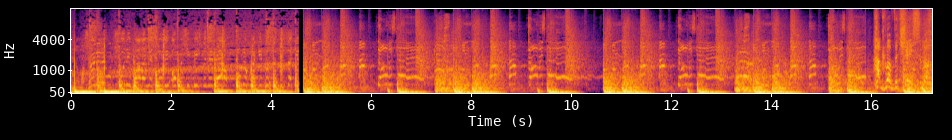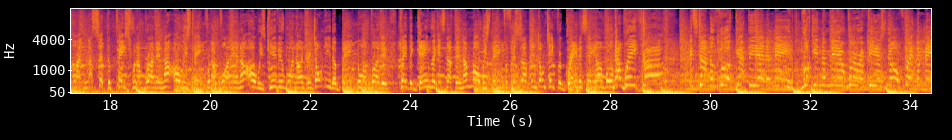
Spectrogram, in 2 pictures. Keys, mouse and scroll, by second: 4.5 click, 12.2 ctrl+j, 28.0 ctrl+a, 30.7 ctrl+v, 34.3 ctrl+d.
